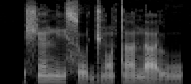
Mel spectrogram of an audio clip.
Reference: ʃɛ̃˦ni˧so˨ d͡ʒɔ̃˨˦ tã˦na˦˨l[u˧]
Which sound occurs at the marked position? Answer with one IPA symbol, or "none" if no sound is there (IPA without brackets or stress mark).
u˨˦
